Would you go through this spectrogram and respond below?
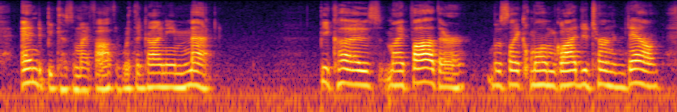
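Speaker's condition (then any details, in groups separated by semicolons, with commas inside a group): Cerebral palsy; present from birth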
